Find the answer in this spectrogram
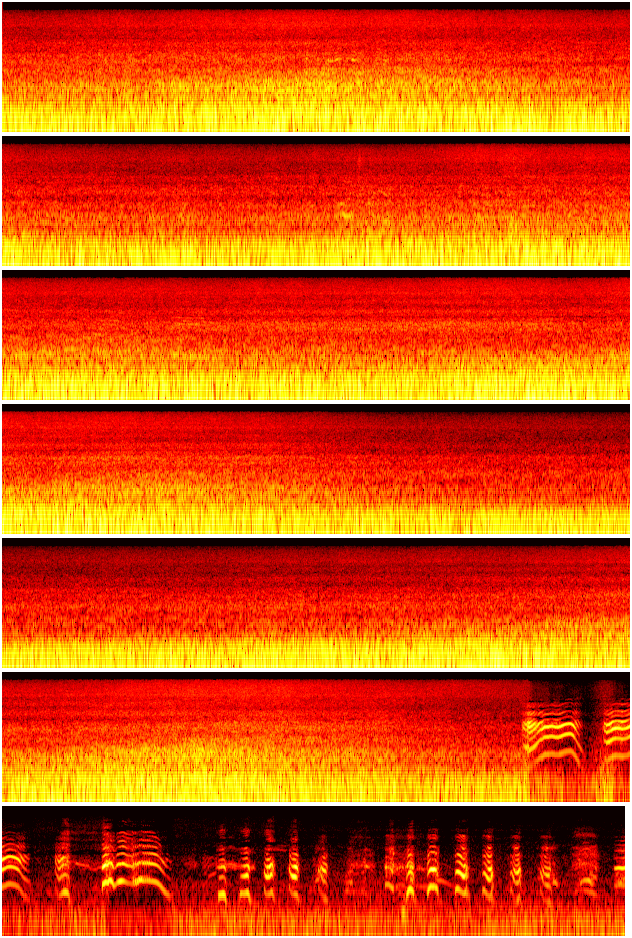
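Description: Heavy ocean surf breaking and washing up the beach: a loud, continuous rush that swells and eases with each set of waves. Near the end the rush drops away suddenly and voices are heard.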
